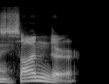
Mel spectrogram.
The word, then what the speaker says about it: Sonder: I believe it's pronounced Zonda, but it's spelled S-O-N-D-E-R, Sunder. – Okay. – Sunder. – Yeah. Sunder. Like you're under a sun, but not the bright sun.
